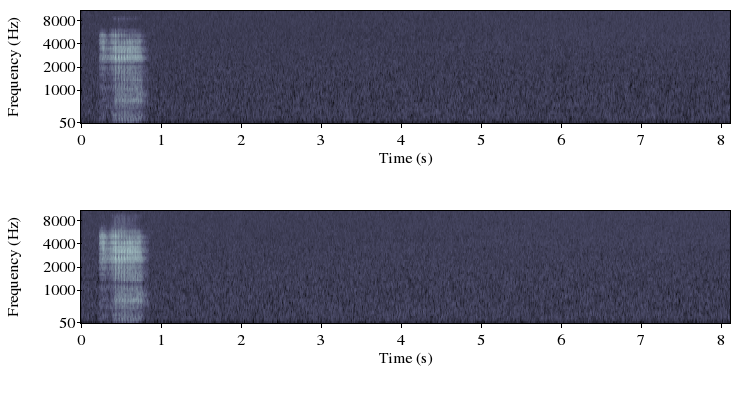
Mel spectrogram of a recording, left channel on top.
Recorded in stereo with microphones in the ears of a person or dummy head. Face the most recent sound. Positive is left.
turn(degrees=-10)  # may be behind; listen again after turning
